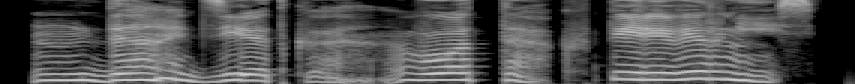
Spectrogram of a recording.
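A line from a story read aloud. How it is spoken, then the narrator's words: Growling male voice. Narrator (Russian): Рычащий голос моего мужчины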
